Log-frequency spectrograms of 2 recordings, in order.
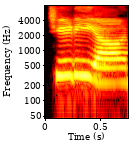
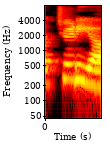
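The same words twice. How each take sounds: First: चिड़िया with a long ee, 'cheeriya'; mispronounced word. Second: चिड़िया with a short first i; correct pronunciation. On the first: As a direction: stretch the first vowel of चिड़िया loudly. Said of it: "नहीं होता". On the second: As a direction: keep the chi of चिड़िया short. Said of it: "होता है". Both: Shown as a demonstration.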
